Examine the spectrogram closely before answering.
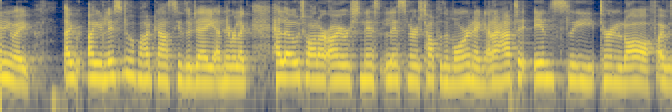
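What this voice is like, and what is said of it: Usual voice. Nothing is said of it.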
